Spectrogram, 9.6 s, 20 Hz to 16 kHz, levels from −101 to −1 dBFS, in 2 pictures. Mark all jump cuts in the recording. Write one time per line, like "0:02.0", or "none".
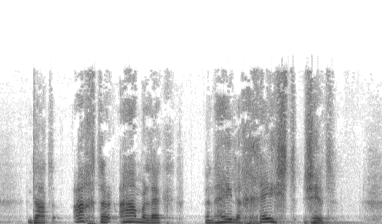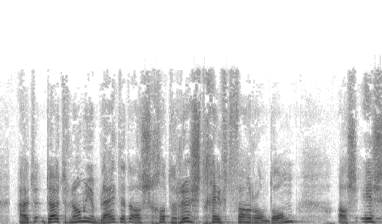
0:02.3
0:04.9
